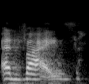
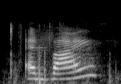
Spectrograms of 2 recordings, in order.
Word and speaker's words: advise: one pronunciation right here advise advise yeah so when it's the verb advise it's pronounced like that uh and that's the verb okay advice advice is the noun okay so they're pronounced slightly different okay all right so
